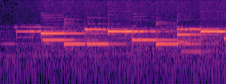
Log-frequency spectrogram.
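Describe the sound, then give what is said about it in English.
A tinkling music-box melody plays a short repeating phrase of bright, chime-like notes over a steady wash of radio static from a numbers-station transmission, with no voices. “Another one that you would hear on like the … is the Swedish Rhapsody.”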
